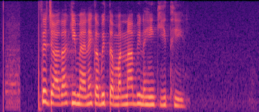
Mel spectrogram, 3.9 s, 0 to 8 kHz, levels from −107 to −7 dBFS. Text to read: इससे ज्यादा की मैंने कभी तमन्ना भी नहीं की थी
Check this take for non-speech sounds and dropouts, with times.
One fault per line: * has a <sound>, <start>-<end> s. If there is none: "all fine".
all fine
